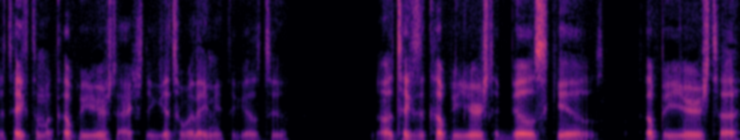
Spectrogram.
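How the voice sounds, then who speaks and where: A man's very deep, low voice with a dark, mellow tone and vocal fry, at a very fast pace, in a dry, close sound with no echo. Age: 20s. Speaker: commentary YouTuber. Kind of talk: unscripted casual talk to camera. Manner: hesitant, with repeated words and pauses.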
